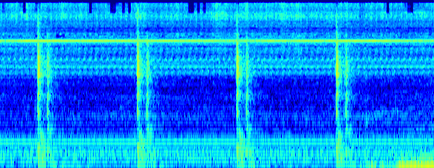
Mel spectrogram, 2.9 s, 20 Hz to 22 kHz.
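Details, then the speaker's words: Diesel heater restarting after running out of fuel (code E08), on a lithium battery in a cold room: sharp pump ticks about every 0.65 s over faint hum, then a low rumble as it catches; uneven on-off firing, owner suspects air in the fuel line. "All right, you can hear it fired up again. You know why? When I ran it out of fuel, that's what happened. There's probably air in the line, so you're going to hear it go on and off."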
